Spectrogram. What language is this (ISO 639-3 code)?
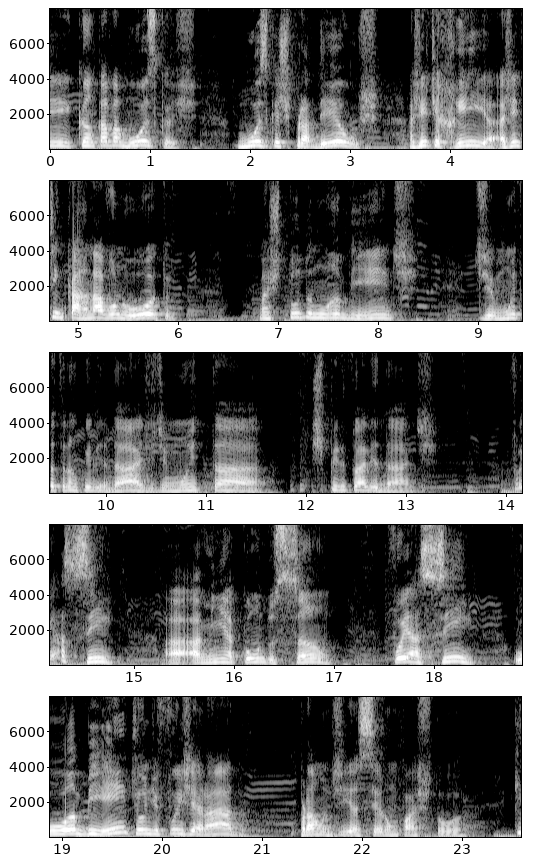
por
